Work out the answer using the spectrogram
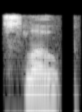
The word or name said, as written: slope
